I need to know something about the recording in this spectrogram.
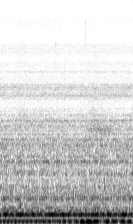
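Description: Room tone: a steady low hum with faint background noise, no other event.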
